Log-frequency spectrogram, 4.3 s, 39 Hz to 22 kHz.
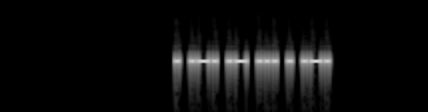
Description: Morse code, heard as a keyed tone, about 32 wpm, 700 Hz. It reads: ERASER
